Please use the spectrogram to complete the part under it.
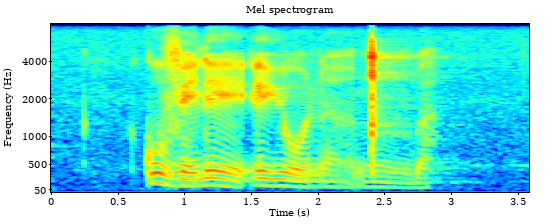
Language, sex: Xhosa, male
